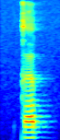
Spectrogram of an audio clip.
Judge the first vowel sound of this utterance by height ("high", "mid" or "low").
mid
